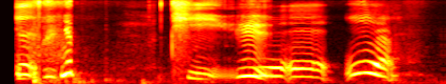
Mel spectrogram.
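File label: "ti yu", Mandarin Chinese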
